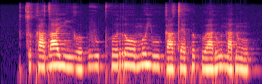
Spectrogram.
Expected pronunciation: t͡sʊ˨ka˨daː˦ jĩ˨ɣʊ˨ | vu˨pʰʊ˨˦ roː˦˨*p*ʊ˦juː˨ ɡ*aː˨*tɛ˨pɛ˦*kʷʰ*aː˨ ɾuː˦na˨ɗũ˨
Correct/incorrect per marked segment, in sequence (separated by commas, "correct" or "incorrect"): incorrect, incorrect, incorrect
